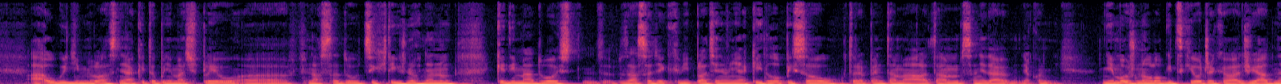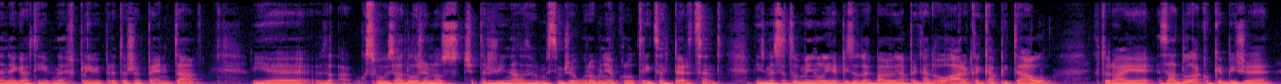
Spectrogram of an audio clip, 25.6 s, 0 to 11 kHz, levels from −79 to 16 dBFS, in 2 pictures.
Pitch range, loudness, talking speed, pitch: 105-115 Hz, -17 LUFS, 150 wpm, 110 Hz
